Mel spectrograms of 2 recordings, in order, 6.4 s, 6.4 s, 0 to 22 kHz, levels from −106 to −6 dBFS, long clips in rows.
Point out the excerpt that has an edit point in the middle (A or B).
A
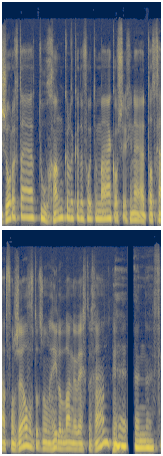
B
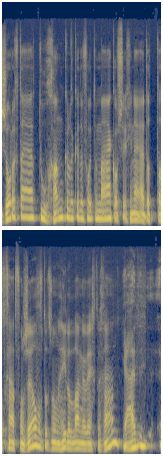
A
